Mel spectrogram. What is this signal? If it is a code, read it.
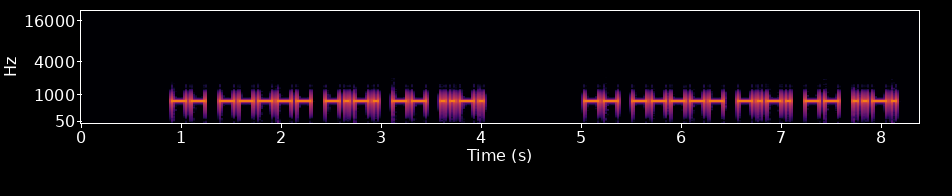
Morse code, heard as a keyed tone, about 25 wpm, 700 Hz. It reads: M0CMF M0CMF
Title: DXCC-100 Call Signs - 5 Characters - Repeated 2x - 25wpm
